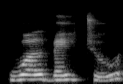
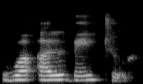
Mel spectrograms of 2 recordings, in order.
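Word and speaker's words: والبيت: For example, al-baytu, here the A is pronounced, but if it is preceded by wa, meaning and, the A is dropped and the phrase is pronounced wal-baytu and not wa al-baytu.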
